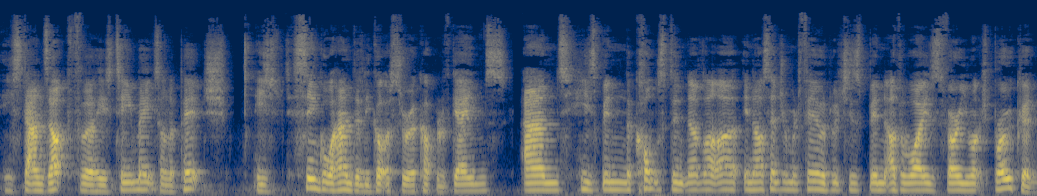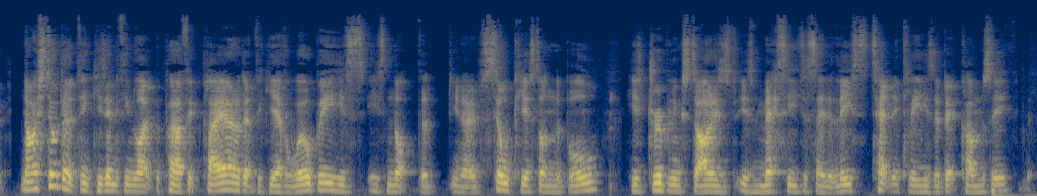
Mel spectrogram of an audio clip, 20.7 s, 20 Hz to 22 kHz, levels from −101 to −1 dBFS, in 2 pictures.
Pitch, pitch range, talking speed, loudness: 135 Hz, 125-150 Hz, 230 wpm, -25 LUFS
